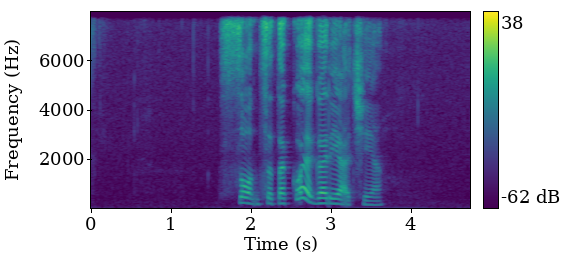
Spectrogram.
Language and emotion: Russian, positive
